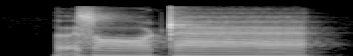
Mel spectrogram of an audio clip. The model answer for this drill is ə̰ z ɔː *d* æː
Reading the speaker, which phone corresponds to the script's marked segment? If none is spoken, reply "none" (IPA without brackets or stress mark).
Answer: ʈ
